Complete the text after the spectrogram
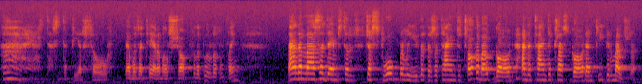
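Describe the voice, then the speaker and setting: An actress playing a practical, stern small-town mother who worries over her neighbours, brisk and earnest, in a radio drama. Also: mid-range voice, natural voice. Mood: concerned, pitying. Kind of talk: 1980 radio drama acting. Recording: noisy home cassette copy of radio drama.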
